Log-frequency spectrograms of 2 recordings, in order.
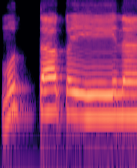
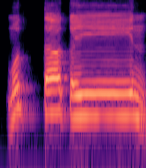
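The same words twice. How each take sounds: First: Slow "মুত্তাকিনা" with final na voiced; continued reading ending. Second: "মুত্তাকিন" with long ee, closed on n; stopping pronunciation. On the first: Teacher reading it through, full na ending on "মুত্তাকিনা". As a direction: sound the last vowel of "মুত্তাকিনা". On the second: Teacher showing the stop, long held "মুত্তাকিন" ending on n. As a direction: draw out "মুত্তাকিন" and drop the final vowel. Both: Shown as a demonstration. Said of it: "এখানে থামবো এরকম".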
